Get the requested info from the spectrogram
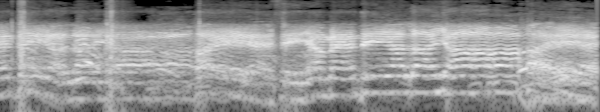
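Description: A crowd of men chanting a noha, a Shia mourning lament, in unison. The sharp slaps of palms striking bare chests (matam) come about once a second in time with the chant, clearest in the first half.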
